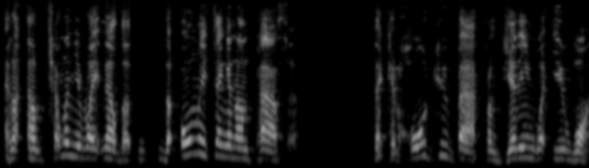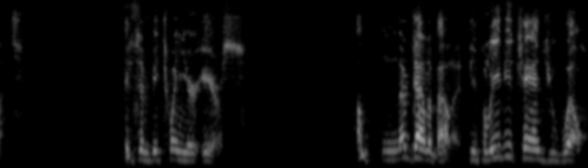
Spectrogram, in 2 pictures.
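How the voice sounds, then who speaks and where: Crackly guy on a live stream, folksy rambling sales pep talk, kinda high voice, dry dull audio. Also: a little slow, gravelly, long pauses, no room sound. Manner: rambling, folksy, repeats points for emphasis. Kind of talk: motivational sales pitch.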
